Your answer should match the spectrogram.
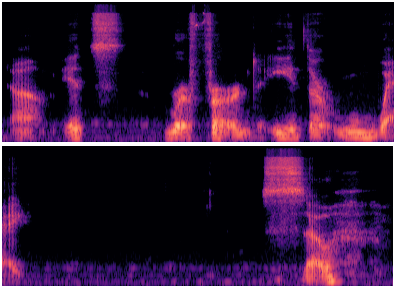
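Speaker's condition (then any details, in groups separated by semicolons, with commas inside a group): Parkinson's and essential tremor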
